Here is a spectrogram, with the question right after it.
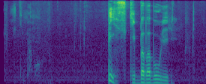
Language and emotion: Russian, positive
